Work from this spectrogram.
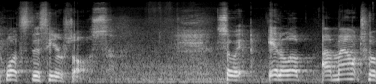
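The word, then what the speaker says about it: Worcestershire: going to add a good little bit of what's this here sauce what you sh I say it right but a lot of people say people may say I say it wrong so I say what's this ha sauce so it'll amount to about a tablespoon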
